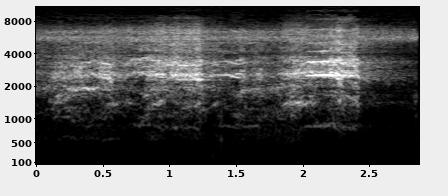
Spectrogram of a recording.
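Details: Sulphur-crested cockatoos in a wild colony giving harsh, rough, broadband shrieks that swell and fade in overlapping bursts, several birds calling together with no pause.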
